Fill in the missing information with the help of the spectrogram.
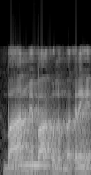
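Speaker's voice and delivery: ordinary talk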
